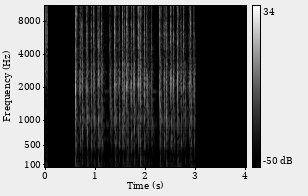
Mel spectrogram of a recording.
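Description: Computer-keyboard typing sound effect: a rapid run of clicks with a few brief pauses, lasting about two and a half seconds and starting about half a second in.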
